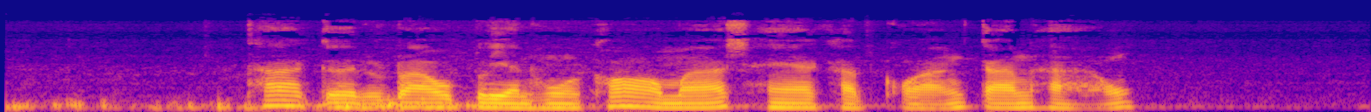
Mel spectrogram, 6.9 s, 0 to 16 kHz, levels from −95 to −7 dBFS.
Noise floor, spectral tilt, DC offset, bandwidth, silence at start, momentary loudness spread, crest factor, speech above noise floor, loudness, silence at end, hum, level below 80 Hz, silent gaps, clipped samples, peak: -56 dBFS; -7.5 dB/octave; under 0.1%; 9 kHz; 0.05 s; 19 LU; 18 dB; 38 dB; -19 LUFS; 1.2 s; none; -42 dBFS; none; under 0.1%; -2 dBFS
